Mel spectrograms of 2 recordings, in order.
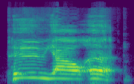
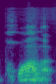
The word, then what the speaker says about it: Puyallup: See, and I say it right too. A lot of people would be like, "Poo y'all up." Puyallup is how I was taught.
